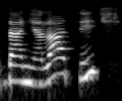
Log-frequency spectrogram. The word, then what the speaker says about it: Tanya Latsic: with serbia and actually you completely mispronounce my name which everyone does so that's okay um but if i tell you that my name is actually tanya latsic maybe that will ring a serbian bell so thank you for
